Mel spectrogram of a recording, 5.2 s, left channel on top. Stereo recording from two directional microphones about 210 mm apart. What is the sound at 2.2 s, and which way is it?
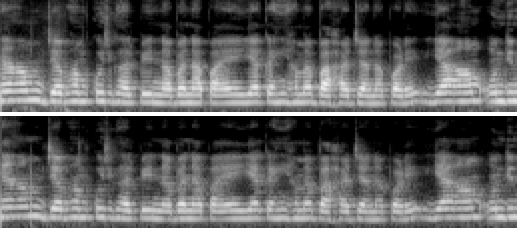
A woman's voice, 10° left (ahead or behind).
